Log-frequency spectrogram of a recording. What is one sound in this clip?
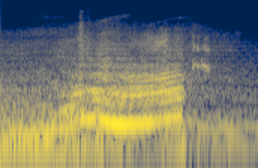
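A car engine revs hard, rising in pitch, then cuts off sharply.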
